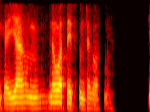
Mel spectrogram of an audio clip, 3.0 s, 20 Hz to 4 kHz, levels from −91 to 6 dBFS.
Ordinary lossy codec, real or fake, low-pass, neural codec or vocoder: none; real; 3.6 kHz; none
